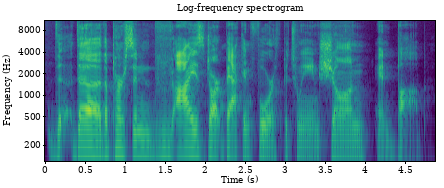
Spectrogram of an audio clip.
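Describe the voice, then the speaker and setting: A man improvising tabletop game narration as game master, halting as he searches for words. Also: medium pitch, fairly even intonation.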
